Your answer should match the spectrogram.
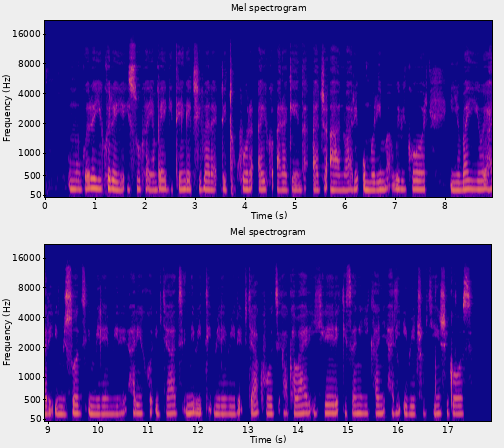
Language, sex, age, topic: Rundi, female, 18-24, agriculture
